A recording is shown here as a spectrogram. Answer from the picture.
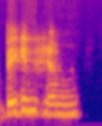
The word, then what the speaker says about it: Binghamton: He's a full-time single girl dad from Binghamton, New York.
